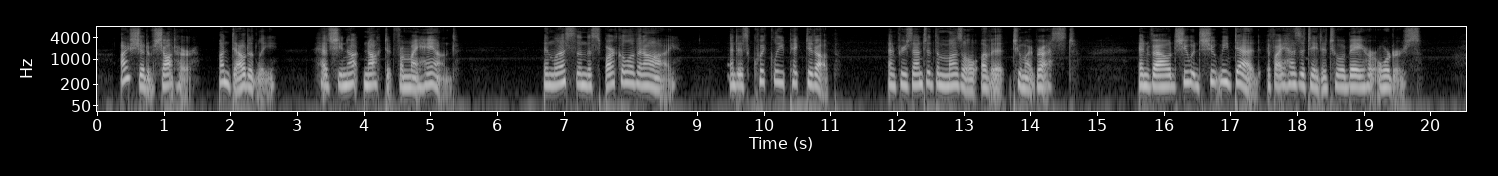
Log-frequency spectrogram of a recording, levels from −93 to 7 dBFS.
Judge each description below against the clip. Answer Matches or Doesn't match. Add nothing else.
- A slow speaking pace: Doesn't match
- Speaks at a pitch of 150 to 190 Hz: Matches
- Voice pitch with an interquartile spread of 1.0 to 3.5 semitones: Matches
